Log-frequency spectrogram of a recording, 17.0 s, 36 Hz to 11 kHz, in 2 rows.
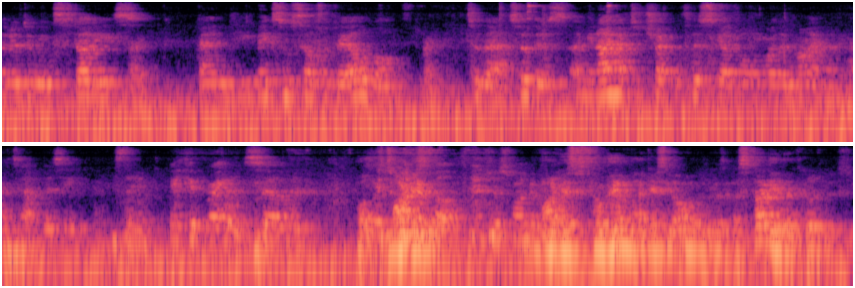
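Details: Stroke survivor with aphasia from a stroke about 11 years earlier, speaking English; aphasia.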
